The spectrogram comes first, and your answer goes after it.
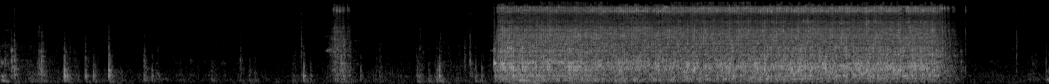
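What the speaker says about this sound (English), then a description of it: "So we'll just go ahead with our socket, loosen this up." A socket wrench loosens a spring-loaded plastic 10mm nut on a 2021 Jeep Wrangler taillight: scattered small ticks and clicks, then a loud continuous whirring burst of about five seconds, close by and without speech.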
